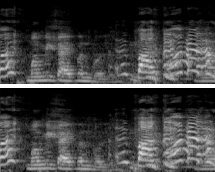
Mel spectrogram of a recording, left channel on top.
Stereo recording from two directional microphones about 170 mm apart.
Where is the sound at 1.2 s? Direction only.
Centre (ahead or behind).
